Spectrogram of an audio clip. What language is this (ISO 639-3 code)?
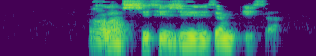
kab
